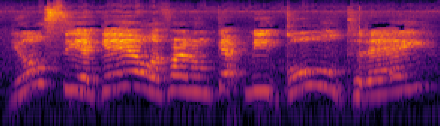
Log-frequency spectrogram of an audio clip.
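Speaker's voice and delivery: loud threatening pirate shout; captain shouting at the crew in the storm. Acted. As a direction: bellow the threat. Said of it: "Captain Bones shouted".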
